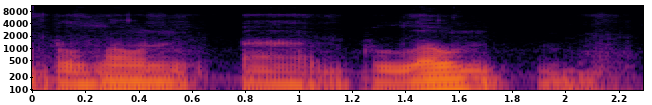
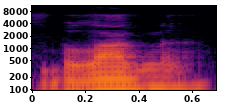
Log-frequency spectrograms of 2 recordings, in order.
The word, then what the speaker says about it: Bologna: dalatore it is from bologna uh bologna blagna bologna bologna bologna i think bologna is how you say that from the museo international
